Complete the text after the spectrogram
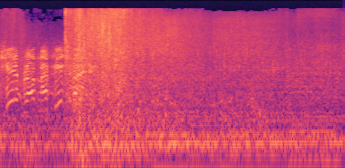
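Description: Water sloshes and splashes as a shark swims at the surface.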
